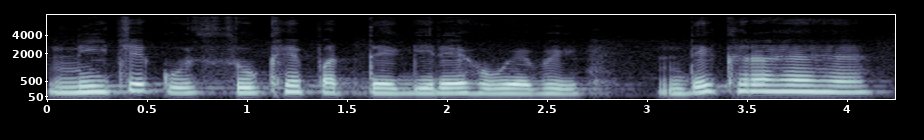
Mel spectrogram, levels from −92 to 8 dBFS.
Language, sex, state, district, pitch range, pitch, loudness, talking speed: Hindi, male, Uttar Pradesh, Lucknow, 135-170 Hz, 145 Hz, -13 LUFS, 140 wpm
